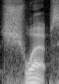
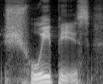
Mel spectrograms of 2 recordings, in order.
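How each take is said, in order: First: It is one syllable with a short vowel. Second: It has three syllables with a long 'ee'. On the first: The speaker calls it right. "he doesn't pronounce it Schweppes" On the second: The speaker calls it wrong. "he pronounces it Schweepies"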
